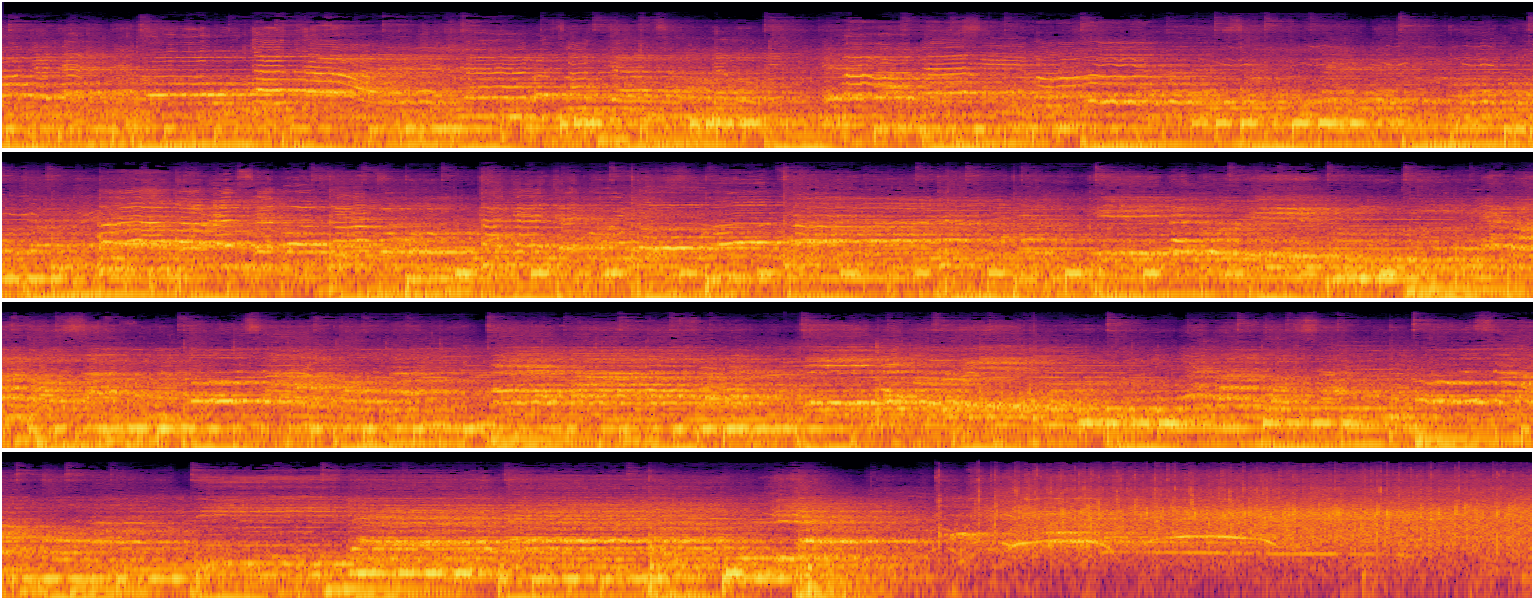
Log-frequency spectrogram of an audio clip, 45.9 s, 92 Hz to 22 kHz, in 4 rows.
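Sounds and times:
choir singing in harmony: 0:00.0 - 0:41.5.

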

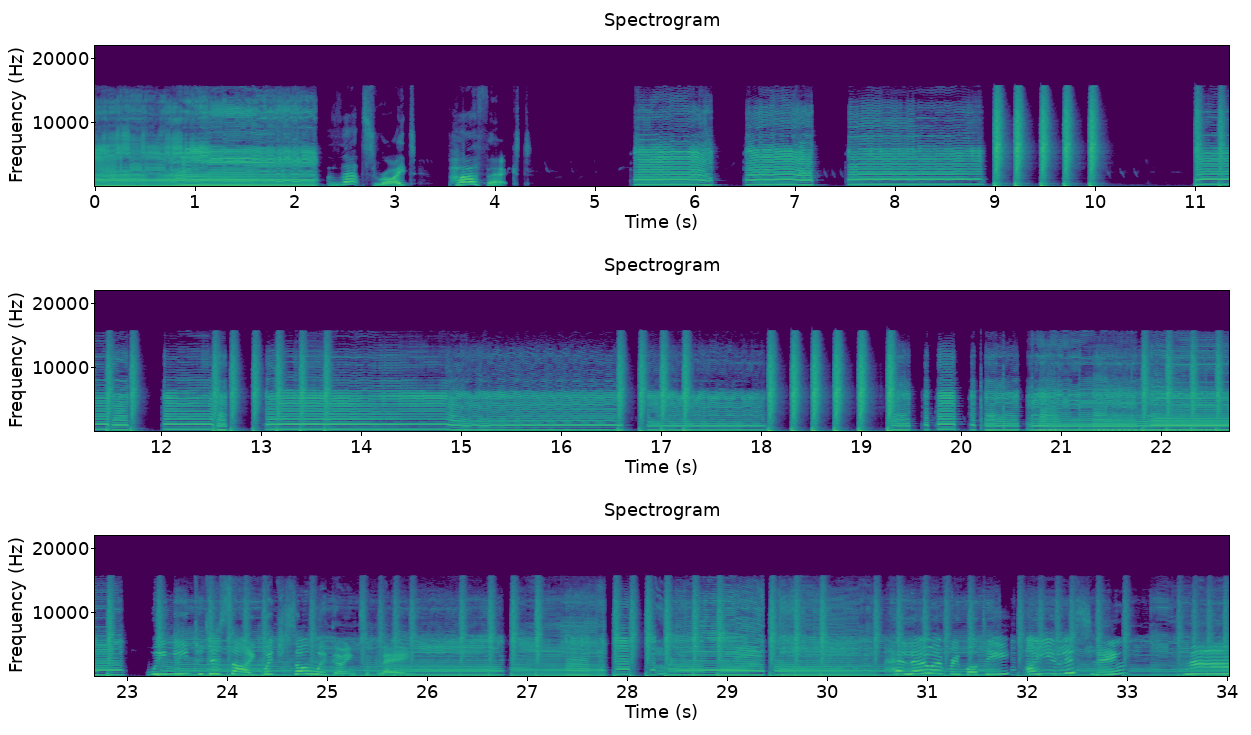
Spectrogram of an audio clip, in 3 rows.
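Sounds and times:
kazoo buzzing a tune: 0:00.0 - 0:02.4, 0:05.4 - 0:09.4, 0:11.0 - 0:34.0
second kazoo: 0:00.0 - 0:02.4, 0:05.4 - 0:09.4, 0:11.0 - 0:18.6, 0:19.2 - 0:34.0
drum beaten in quick runs: 0:08.9 - 0:10.2, 0:11.0 - 0:13.9, 0:16.5 - 0:19.7, 0:21.6 - 0:34.0.

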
